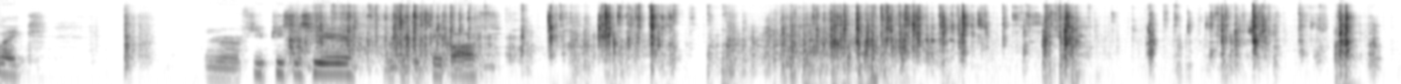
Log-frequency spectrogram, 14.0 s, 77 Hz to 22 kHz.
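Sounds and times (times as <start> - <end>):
plastic crackling: 2.8 - 14.0.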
